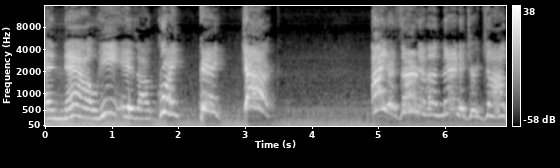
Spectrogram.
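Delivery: high, swooping, sing-song cartoonish voice. After a countdown, the speaker does the SpongeBob impression: SpongeBob voice. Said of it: "I'm about to do the SpongeBob impre- impression".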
